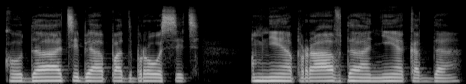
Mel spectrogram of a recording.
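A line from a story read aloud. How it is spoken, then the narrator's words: Dull, tired. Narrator (Russian): спросил тусклым, усталым голосом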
